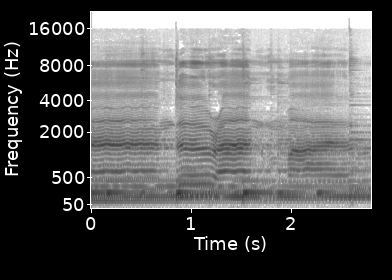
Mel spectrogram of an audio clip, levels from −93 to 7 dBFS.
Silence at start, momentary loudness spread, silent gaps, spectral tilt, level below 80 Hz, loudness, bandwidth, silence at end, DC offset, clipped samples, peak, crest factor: 0 s; 7 LU; none; -4 dB/octave; -64 dBFS; -22 LUFS; 16.5 kHz; 0 s; under 0.1%; under 0.1%; -6 dBFS; 16 dB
